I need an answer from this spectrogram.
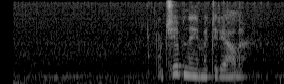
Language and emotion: Russian, neutral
